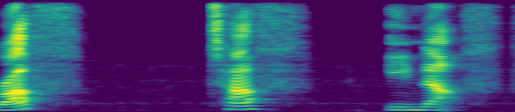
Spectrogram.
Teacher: there are a few words where GH has the sound of F in these words the o u will have a short u sound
